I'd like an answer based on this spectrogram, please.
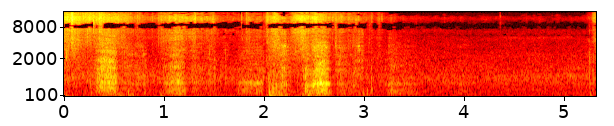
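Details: Kova, a young female polar bear at a zoo, playing in a grassy back-yard area of her enclosure, gives a few short, breathy grunts spaced about a second apart.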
